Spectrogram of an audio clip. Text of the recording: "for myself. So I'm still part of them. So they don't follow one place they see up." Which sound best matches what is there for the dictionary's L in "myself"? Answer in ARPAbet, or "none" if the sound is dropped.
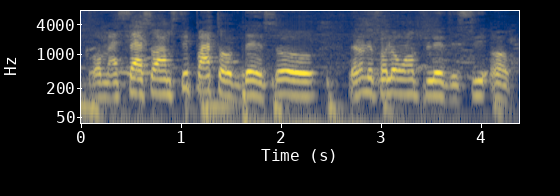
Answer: none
